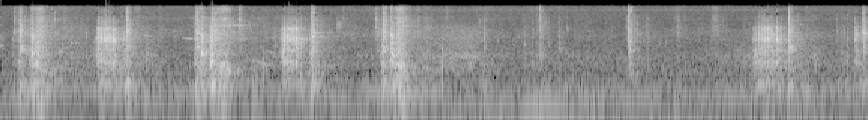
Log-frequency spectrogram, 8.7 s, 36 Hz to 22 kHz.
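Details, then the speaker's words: 1949 Harley-Davidson Panhead, original paint, being kickstarted: five or six mechanical kick thrashes about a second apart with no catch or firing; hard starting, gurgling heard, owner suspects not enough fuel and adds more gas. "Pipes up a little bit. I hear it gurgling. Yeah, not enough juice. Give it a little more gas."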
